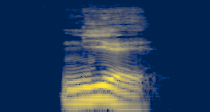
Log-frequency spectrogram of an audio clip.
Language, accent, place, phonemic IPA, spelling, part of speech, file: German, Germany, Berlin, /niːl/, Nil, proper noun, De-Nil.ogg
